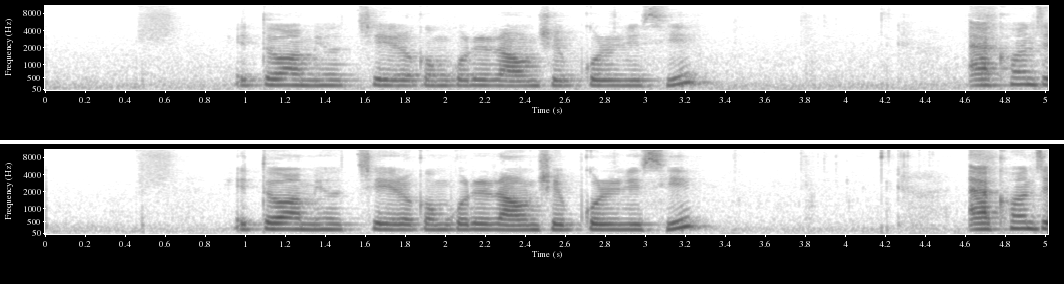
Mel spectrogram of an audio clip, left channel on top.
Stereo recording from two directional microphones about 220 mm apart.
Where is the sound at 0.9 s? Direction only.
30° right (ahead or behind).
